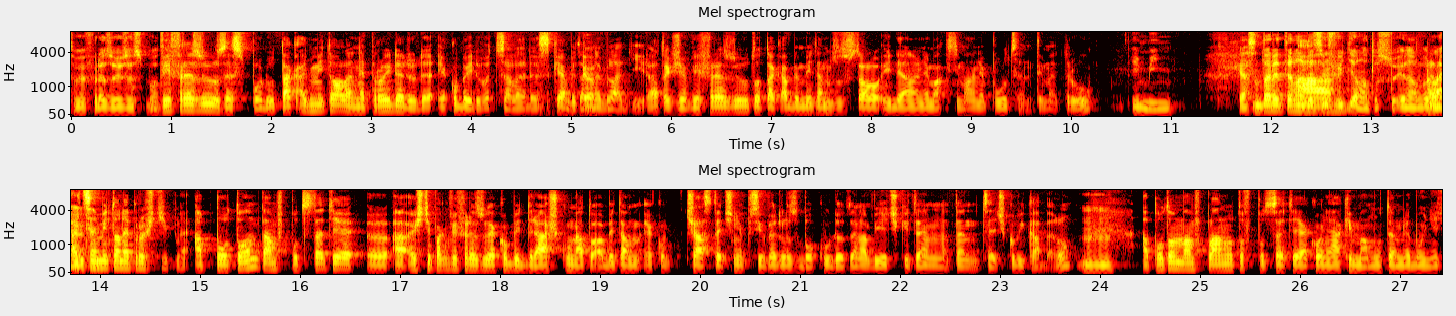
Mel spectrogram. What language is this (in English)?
Czech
